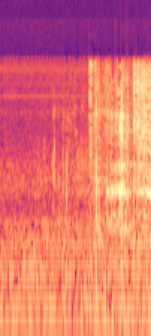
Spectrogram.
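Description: Paper pattern sheet rustling as it is handled and lowered, starting a little past halfway through.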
